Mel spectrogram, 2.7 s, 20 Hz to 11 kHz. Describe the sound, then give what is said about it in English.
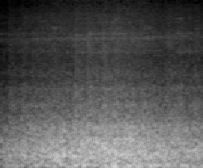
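A subway train on the number 7 line in Flushing, Queens, New York City, rumbles steadily, with a dense low roar and rattling of wheels on track, loud and continuous throughout with no voices. “Let me give you a background of the number 7 line and how that became the most important immigrant center of New York City.”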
